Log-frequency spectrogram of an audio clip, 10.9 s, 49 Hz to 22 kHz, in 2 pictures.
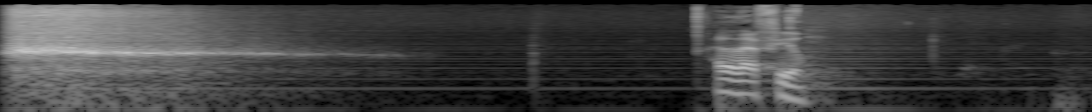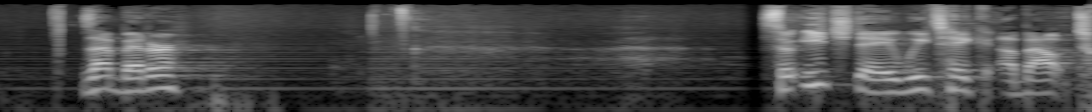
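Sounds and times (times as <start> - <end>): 
deep breath during a guided group breathing exercise: 0.0 - 2.1, 7.5 - 9.2
speech: 3.6 - 4.2, 5.9 - 6.6, 9.3 - 10.9.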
